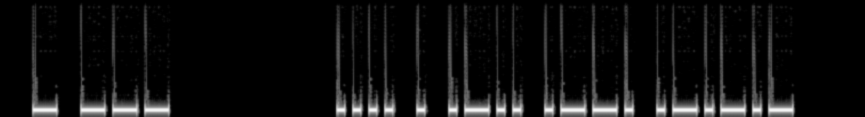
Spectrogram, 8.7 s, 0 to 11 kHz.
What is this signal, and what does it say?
Morse code, heard as a keyed tone, about 15 wpm, 700 Hz. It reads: TO HELP.
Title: 3x Word-Spacing - Sentences from Top 300 Words - 15wpm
